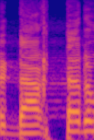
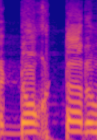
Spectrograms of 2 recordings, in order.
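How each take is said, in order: First: First डॉक्टर said as "डाक्टर", wide आ; wrong आ vowel. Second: Second डॉक्टर said as "डोक्टर", closed ओ; wrong ओ vowel. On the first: Teacher shows students a wrong choice, आ in डॉक्टर. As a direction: say डॉक्टर with a plain आ, as the mistake. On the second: Teacher shows students a wrong choice, ओ in डॉक्टर. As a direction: say डॉक्टर with a rounded ओ, as the mistake. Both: Shown as a demonstration. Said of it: "दोनों ही गलत है".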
